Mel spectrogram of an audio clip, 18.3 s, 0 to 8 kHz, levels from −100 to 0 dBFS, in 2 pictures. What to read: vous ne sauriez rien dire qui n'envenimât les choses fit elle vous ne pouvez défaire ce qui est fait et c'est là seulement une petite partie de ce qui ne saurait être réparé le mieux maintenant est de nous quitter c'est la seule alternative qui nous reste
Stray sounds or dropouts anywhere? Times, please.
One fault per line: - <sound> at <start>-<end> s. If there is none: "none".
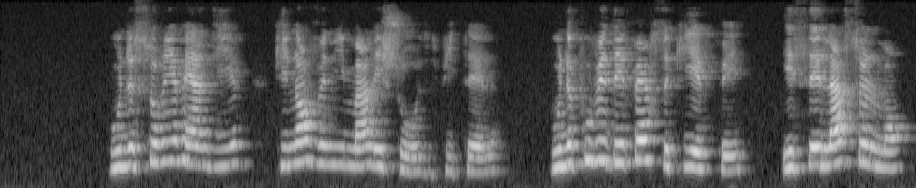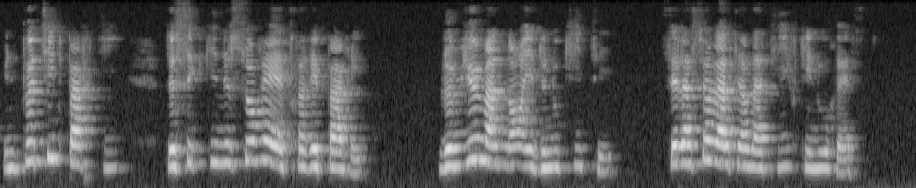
none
